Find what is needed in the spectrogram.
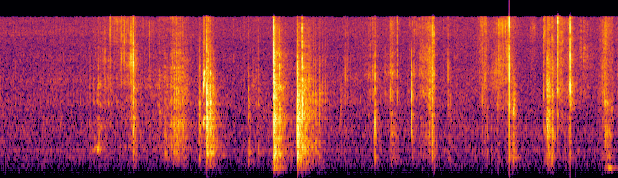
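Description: ATG adhesive tape gun being run over paper: irregular clicks and short scraping rasps, the loudest two close together about three seconds in, with paper being handled.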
